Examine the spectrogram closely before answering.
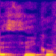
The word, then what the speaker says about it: Seiko: The Seiko SNKK52 automatic watch is a Japanese watch, rare and highly sought after. If its nickname Seiko rhymes with the Patek Philippe Aquanaut model, the shape of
